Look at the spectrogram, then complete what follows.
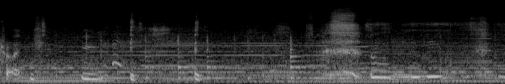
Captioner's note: sobbing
